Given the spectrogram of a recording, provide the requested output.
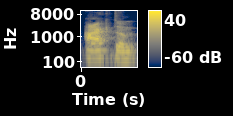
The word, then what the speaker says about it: ACTUM: ACTUM, not Yes, that's ACTUM.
